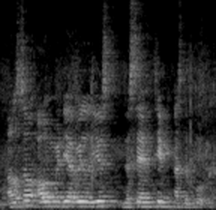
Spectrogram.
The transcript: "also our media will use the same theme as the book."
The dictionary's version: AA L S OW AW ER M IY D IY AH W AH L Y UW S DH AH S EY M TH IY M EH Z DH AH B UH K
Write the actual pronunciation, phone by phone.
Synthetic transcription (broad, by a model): AA L S OW AW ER M IY D IY AH W AH L Y UW S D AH S EY M T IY M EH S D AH B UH K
